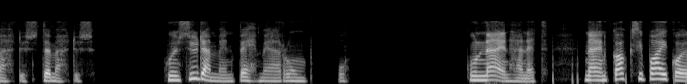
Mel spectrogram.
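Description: At 3.12 s the sound stalls until about 3.40 s, which is a call audio freeze. There's a very brief smear of the last sound, then roughly a quarter second of silence before things pick up exactly where they stopped. Nothing is skipped, but everything afterwards lands about 265 ms late. That's likely packets held up in transit, draining the jitter buffer. The call path itself, with its G.722-style cutoff at 8 kHz, sits underneath it all.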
